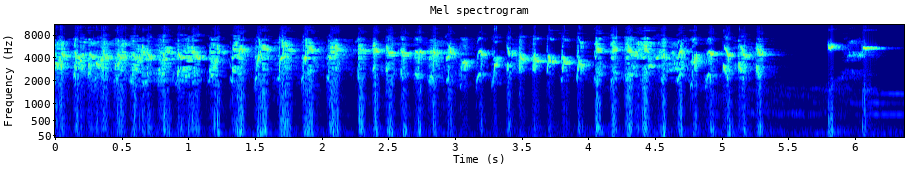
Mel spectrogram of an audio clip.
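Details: Young lovebird chattering in the long ngekek style, played as a lure to provoke chatter: dense, fast, harsh pulses for over five seconds, a brief pause, then a thin whistled note.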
